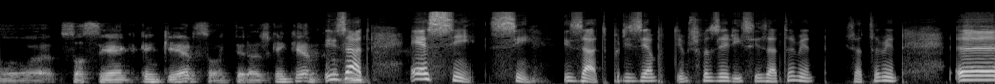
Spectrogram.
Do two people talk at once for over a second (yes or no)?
no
